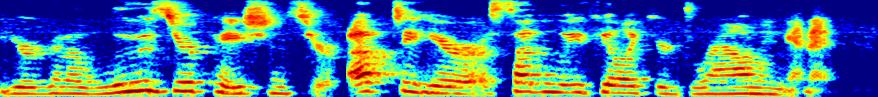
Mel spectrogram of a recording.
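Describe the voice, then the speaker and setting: This woman has a fairly high pitch and an animated tone. Her pitch varies in an ordinary way. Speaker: astrologer. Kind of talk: live video hangout monologue. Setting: live video stream.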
